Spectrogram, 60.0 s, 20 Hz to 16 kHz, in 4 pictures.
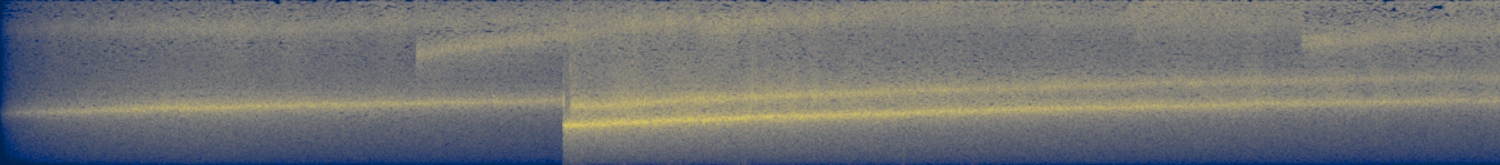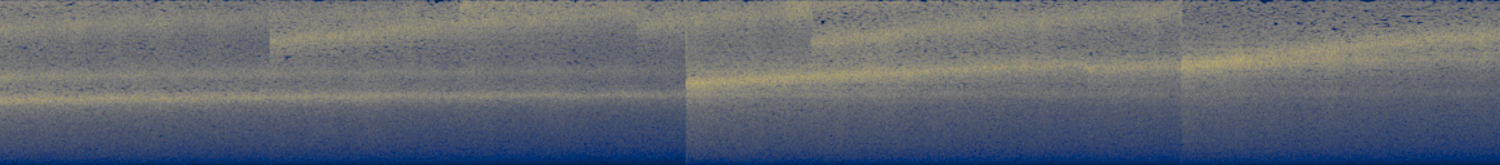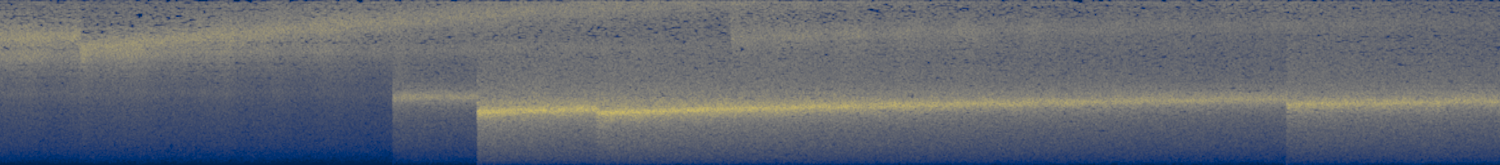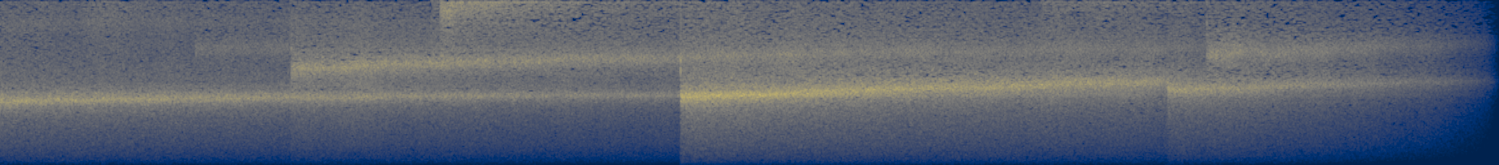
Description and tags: This sample is part of the "Space Drone 3" sample pack. 1minute of pure ambient space drone. Long noise bursts.
ambient, drone, reaktor, soundscape, space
